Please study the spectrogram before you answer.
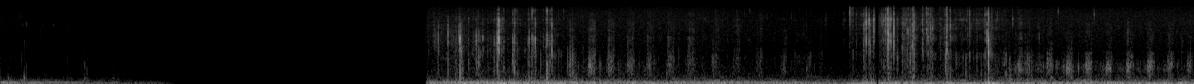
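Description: Close, crackly scraping and wet clicking noises over a low hum, broken by a few seconds of silence.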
